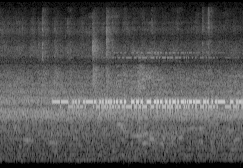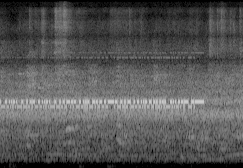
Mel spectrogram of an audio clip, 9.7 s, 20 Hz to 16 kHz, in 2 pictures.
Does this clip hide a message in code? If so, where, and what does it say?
Yes: RTTY (45.45 baud, 170 Hz shift) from 1.0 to 8.9 s, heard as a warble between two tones, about 1550 Hz centre, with radio static, fading, a narrow filter and the noise of a cafe. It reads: ADDITIONALLY, THERE ARE CARNIVAL RIDES,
